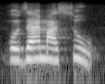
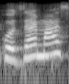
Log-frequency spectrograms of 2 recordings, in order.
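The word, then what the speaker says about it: ございます: This SU is pronounced S. Somewhere they pronounce it su also, gozaimasu. But gozaimasu is the correct wording.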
